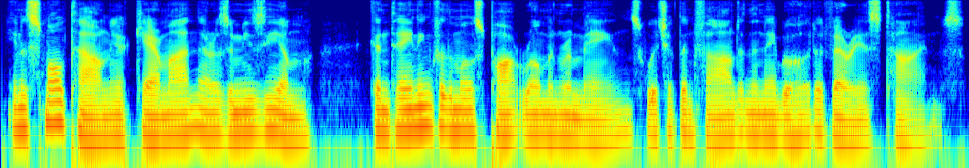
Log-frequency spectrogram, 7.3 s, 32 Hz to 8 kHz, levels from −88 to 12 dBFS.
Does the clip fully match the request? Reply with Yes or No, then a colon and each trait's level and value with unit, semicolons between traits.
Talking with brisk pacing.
Yes: fast, 225 wpm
